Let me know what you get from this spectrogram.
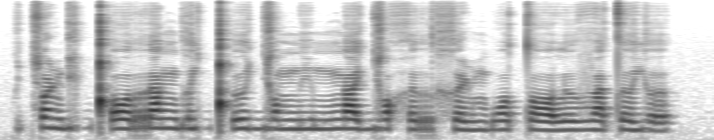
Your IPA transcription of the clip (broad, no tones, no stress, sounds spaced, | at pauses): c ɔ ɳ ɡ i ǃʼ ɔ r a ŋ ɡ ə j ǃʼ ɵ ɟ ɔ n̪ i m ŋ a ɟ ɔ h ə r x ə ɳ m b ɔ t ɔ l ɵ v a t ə j ə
